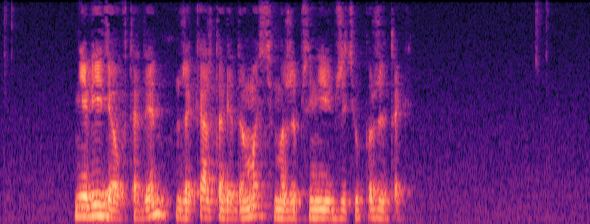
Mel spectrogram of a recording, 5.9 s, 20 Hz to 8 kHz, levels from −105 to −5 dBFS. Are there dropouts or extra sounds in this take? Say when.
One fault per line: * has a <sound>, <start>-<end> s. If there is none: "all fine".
all fine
